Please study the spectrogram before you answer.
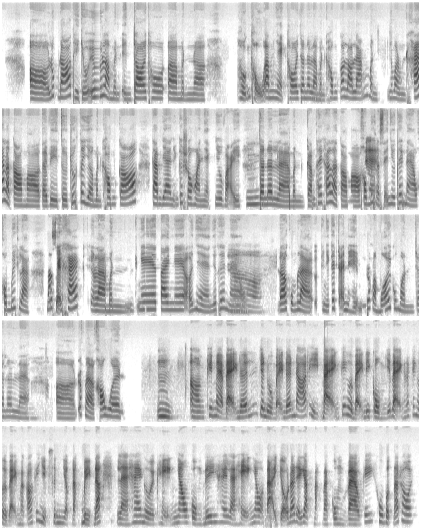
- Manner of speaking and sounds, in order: other background noise; distorted speech; in English: "enjoy"; tapping; static
- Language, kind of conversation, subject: Vietnamese, podcast, Bạn có thể kể về một buổi hòa nhạc khiến bạn nhớ mãi không?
